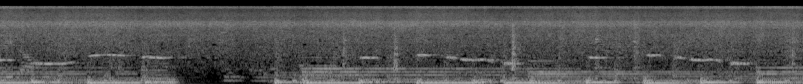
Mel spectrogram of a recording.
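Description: Diced onion, capsicum and tomato sizzling in hot oil in a non-stick pan over high heat, with a metal spatula stirring and scraping the pan. Background music with a pulsing bass and a simple melody plays over it, the bass dropping out briefly about two seconds in.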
